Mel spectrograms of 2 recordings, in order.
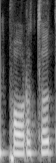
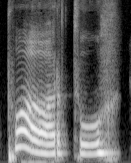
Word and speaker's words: Porto: Dlatego my tak naprawdę to nie jesteśmy, jak my mówimy o sobie, mieszkańcach Porto, to nie mówimy nawet, że jesteśmy Porto, tylko my jesteśmy tak naprawdę Portu,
